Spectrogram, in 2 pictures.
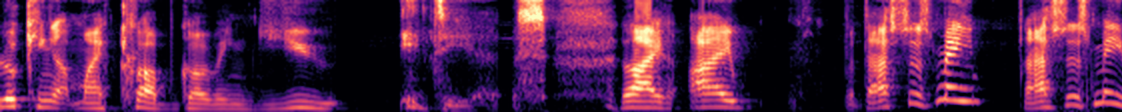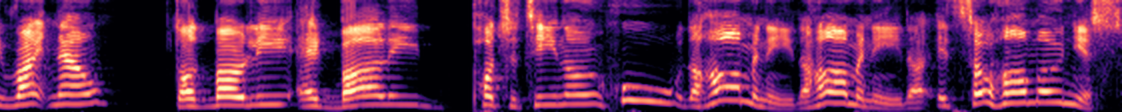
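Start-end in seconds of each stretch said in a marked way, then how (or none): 1.3-2.8 fuming, angry, scornful tone. Pretending to look at the club and scold it: mock fuming. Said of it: "I am fuming".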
